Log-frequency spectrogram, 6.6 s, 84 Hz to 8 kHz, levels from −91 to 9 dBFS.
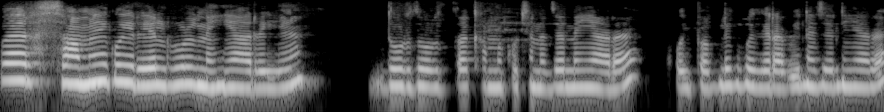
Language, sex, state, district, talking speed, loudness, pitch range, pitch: Hindi, female, Bihar, Sitamarhi, 260 wpm, -19 LUFS, 230-270 Hz, 240 Hz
